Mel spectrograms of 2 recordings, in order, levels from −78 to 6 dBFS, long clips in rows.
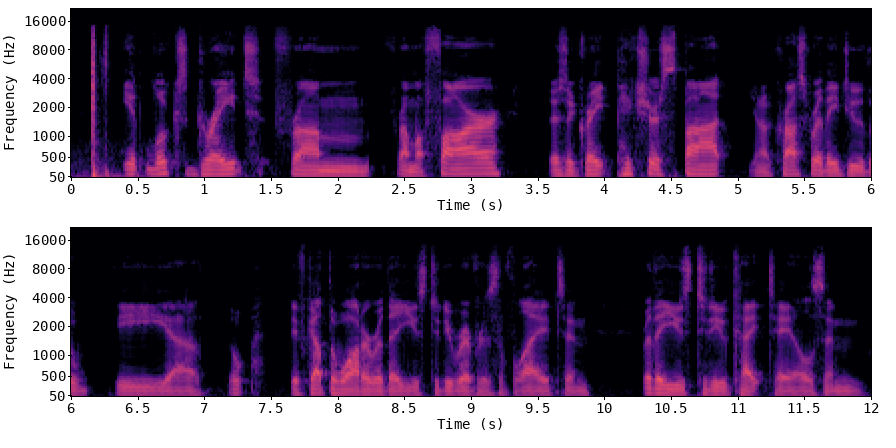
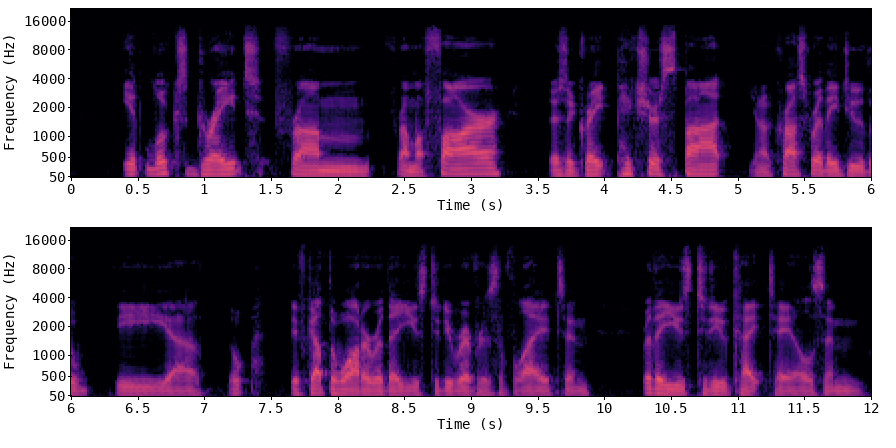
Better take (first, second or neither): second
